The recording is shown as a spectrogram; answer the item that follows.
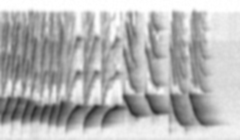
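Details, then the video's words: Canary sitting on a hand sings a rapid series of downslurred whistles that gradually slow into four longer, louder falling sweeps before silence. "Canary singing freely on sitting on d hand"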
